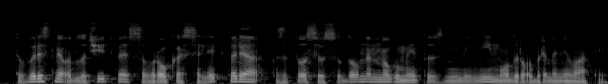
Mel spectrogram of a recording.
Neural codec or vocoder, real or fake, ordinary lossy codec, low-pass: codec, 16 kHz, 4 kbps, X-Codec, HuBERT features, trained on balanced general audio; fake; MP3, 32 kbps; 7.2 kHz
